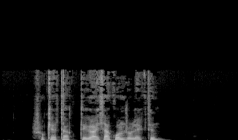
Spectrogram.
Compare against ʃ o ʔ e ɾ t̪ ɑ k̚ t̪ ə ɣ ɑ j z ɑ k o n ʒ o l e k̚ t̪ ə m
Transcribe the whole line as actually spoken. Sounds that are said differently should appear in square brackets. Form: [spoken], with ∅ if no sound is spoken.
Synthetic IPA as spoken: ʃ o [k] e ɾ t̪ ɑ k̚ t̪ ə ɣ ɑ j z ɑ k o n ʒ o l e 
